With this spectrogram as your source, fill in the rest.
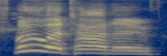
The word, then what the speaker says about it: Fuatanu: Yeah, well, I leave a syllable out. It's Fuatanu, but I say Fautanu, because when I try to put the foo in the beginning, I screw it up real bad.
